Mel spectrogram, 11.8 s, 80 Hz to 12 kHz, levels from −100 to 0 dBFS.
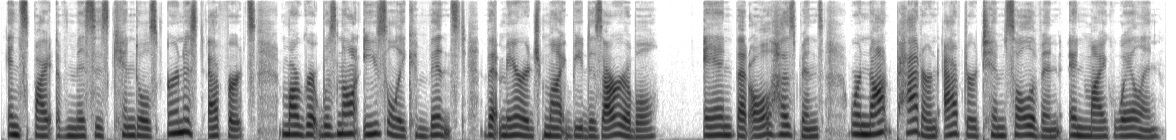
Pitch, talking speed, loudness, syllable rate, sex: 200 Hz, 155 wpm, -19 LUFS, 5.2 syllables/s, female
